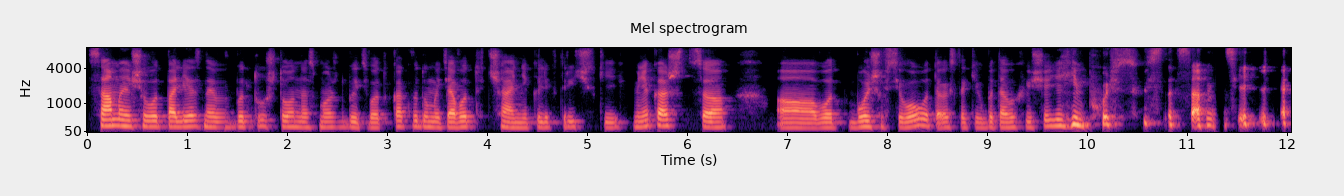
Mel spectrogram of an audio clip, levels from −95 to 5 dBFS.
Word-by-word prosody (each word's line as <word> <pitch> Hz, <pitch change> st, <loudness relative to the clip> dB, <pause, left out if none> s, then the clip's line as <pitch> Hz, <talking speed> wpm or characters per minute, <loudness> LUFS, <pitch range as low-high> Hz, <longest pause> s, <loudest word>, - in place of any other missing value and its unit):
самое 175 Hz, -1 st, +5 dB
ещё 165 Hz, -1 st, -2 dB
вот 155 Hz, 0 st, +1 dB
полезное 155 Hz, 0 st, +2 dB
в 140 Hz, 0 st, -10 dB
быту 150 Hz, +2 st, -5 dB
что 155 Hz, -1 st, -2 dB
у -, -, -2 dB
нас 140 Hz, -1 st, -6 dB
может 145 Hz, 0 st, -5 dB
быть? 145 Hz, -2 st, -4 dB
Вот 135 Hz, 0 st, -4 dB
как 155 Hz, 0 st, -3 dB
вы 160 Hz, -, -2 dB
думаете, 145 Hz, -2 st, +1 dB
а -, -, +5 dB
вот 150 Hz, +1 st, -1 dB
чайник 135 Hz, -3 st, -3 dB
электрический? 140 Hz, -1 st, -8 dB
Мне 150 Hz, +3 st, -2 dB
кажется, 170 Hz, -5 st, +2 dB, 0.4 s
а, 130 Hz, -1 st, +3 dB
вот 135 Hz, +1 st, -1 dB
больше 150 Hz, +2 st, 0 dB
всего 145 Hz, +2 st, +1 dB
вот, 180 Hz, -2 st, -2 dB
а, -, -, +2 dB
из 140 Hz, -, -9 dB
таких 135 Hz, -1 st, -8 dB
бытовых 140 Hz, 0 st, -2 dB
вещей 145 Hz, +4 st, -4 dB
я 180 Hz, -, +2 dB
им 190 Hz, +1 st, +5 dB
пользуюсь 220 Hz, +4 st, -2 dB
на 220 Hz, -, -1 dB
самом 190 Hz, -3 st, +5 dB
деле.. -, -, -3 dB
150 Hz, 185 wpm, -24 LUFS, 140-165 Hz, 0.4 s, самое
